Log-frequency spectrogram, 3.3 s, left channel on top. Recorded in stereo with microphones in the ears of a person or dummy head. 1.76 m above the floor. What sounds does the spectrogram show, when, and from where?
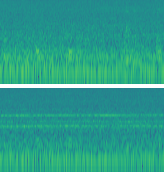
Only background noise.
